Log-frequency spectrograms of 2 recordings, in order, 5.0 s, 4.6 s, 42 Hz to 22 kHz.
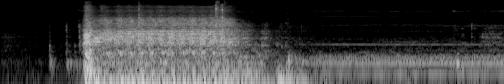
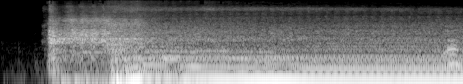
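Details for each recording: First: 2007 Kia Cerato no-start: the starter churns about 1.5 s without catching, then only a faint fuel-pump hum, with the check-engine light on. The immobilizer is not accepting the key. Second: 2007 Kia Cerato no-start from a faulty immobilizer unit, after replacing the unit and starting with the new key. Quick crank catches right away and settles into a smooth, steady low idle with no misses; now starts and runs normally.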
